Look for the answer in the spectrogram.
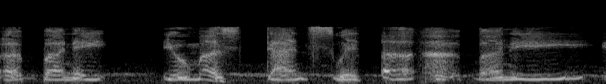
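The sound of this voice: In a cartoonish character voice, the speaker uses a fairly high, raspy pitch and a very slow pace.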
